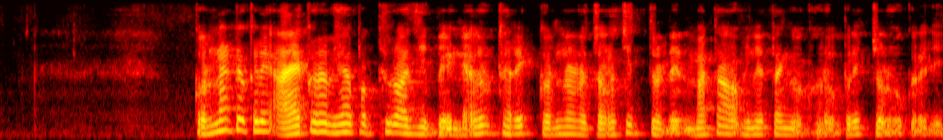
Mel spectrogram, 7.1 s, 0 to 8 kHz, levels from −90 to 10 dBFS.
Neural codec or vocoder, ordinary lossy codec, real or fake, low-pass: vocoder, 22.05 kHz, 80 mel bands, HiFi-GAN; none; fake; 7.2 kHz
